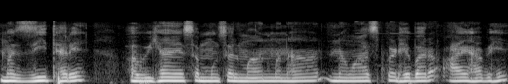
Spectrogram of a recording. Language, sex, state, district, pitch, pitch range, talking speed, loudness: Chhattisgarhi, male, Chhattisgarh, Rajnandgaon, 160 Hz, 155-170 Hz, 165 wpm, -14 LUFS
